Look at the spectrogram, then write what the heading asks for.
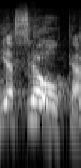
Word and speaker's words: Jaskolka: Yaskolka.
